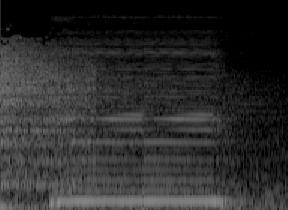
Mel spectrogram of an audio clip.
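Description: Background music fading out, then one steady buzz lasting just over a second: a smartphone vibrating on a hard surface for an incoming call.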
